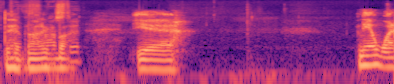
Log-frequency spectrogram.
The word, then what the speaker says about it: Hpnotiq: I used to buy one time like those like hypnotic kind of drinks, liquor.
